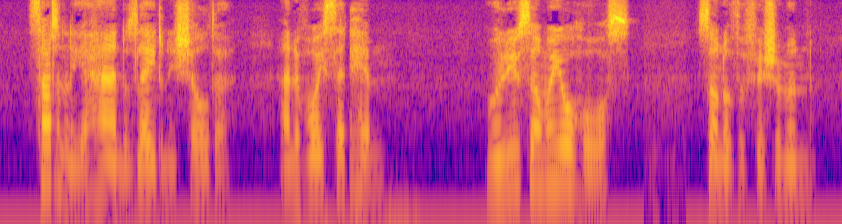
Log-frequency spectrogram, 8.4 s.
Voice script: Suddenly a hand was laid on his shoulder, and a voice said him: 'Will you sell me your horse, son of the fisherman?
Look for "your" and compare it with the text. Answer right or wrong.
right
